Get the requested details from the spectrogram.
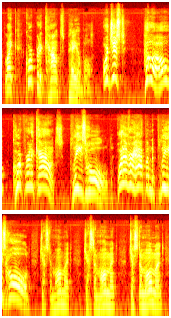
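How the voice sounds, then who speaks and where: Exasperated coworker, pleading, animated pitch. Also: male voice, normal speed, full character voice. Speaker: office worker. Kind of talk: film comedy acting.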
